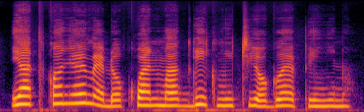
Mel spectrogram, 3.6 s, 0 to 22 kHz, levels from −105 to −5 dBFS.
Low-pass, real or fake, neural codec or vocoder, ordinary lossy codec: none; fake; codec, 44.1 kHz, 3.4 kbps, Pupu-Codec; none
